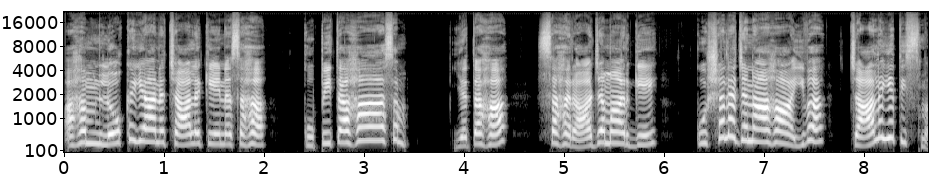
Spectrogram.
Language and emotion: Sanskrit, angry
